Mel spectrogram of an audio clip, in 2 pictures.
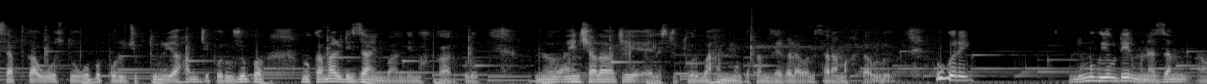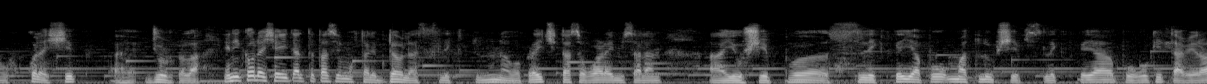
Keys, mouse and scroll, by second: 8.3 click, 8.5-9.3 drag.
